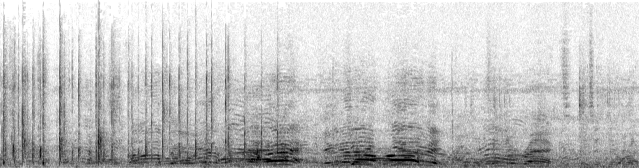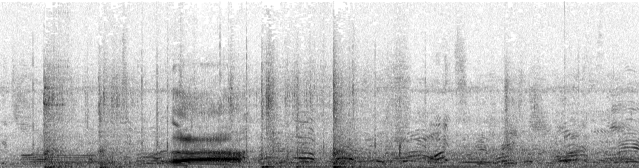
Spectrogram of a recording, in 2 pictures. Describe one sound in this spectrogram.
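A crowd of spectators shouts and cheers outdoors nearby.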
